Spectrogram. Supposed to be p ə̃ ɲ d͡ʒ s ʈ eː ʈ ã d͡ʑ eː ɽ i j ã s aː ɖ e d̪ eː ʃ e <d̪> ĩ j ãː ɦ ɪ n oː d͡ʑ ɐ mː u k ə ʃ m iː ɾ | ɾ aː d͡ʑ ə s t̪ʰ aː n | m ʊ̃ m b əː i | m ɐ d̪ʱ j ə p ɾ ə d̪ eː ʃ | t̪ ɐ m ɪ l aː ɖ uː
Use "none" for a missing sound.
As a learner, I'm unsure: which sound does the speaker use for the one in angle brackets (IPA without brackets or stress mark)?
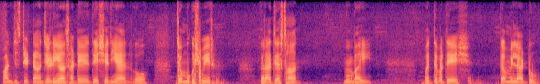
d̪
